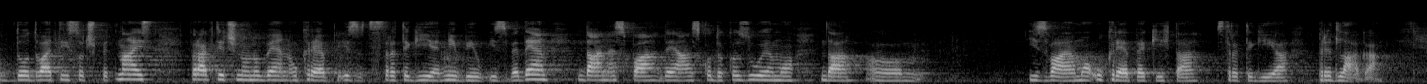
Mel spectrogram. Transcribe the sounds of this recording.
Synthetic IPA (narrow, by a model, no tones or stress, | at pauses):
ɔd̪ɔd̪ʋaːt̪isɔt͡ʃpɛt̪najst̪ | pɾaːkt̪it͡ʃnɔnɔbɛnukɾɛːpizːt̪ɾat̪ɛɡiːjɛnibiwizʋɛd̪ɛnd̪aːnɛspad̪ɛjanskɔd̪ɔkazuːjɛmɔd̪a | izʋaːjamɔʔukɾɛːpɛkiixt̪aːst̪ɾat̪ɛɡiːjapɾɛd̪la̰ːɡa̰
